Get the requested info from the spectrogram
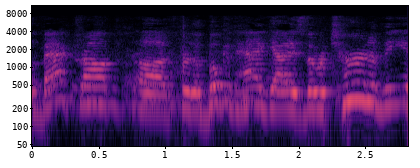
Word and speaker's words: Haggai: Am I pronouncing it right? – Haggai, thank you.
